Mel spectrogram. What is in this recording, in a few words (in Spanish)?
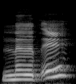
rehusar, Otomí, mujer; Habla; INALI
